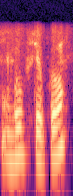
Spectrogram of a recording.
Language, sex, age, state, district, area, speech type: Bodo, male, 18-30, Assam, Kokrajhar, urban, conversation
